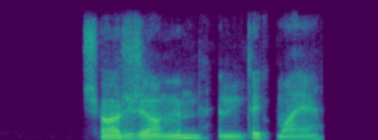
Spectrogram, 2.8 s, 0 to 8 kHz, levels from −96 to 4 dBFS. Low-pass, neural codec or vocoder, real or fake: 7.2 kHz; codec, 16 kHz, 2 kbps, FunCodec, trained on Chinese and English, 25 frames a second; fake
